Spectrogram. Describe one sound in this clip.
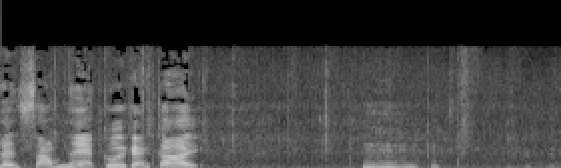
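A young girl chatters and squeals excitedly close by.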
